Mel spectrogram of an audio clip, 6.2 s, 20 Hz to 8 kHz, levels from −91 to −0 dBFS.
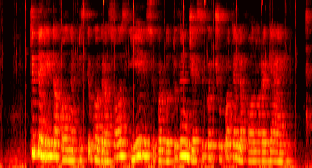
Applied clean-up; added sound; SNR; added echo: none; Mechanisms; 17 dB; reverberation time 0.6 s.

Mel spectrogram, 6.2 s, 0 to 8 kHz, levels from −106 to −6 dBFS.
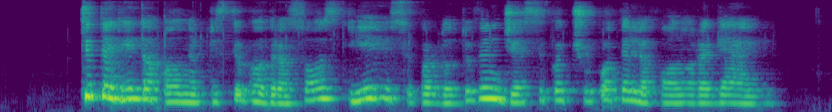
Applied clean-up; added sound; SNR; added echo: neural mask model DeepFilterNet 3.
